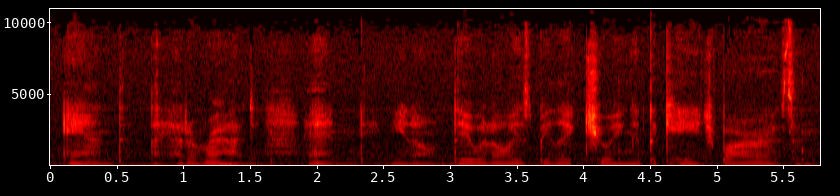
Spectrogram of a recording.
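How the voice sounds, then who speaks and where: At a moderate tempo, the voice comes across as soft-spoken. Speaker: artist. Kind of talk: ASMR soft talking. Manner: casual, rambling.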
